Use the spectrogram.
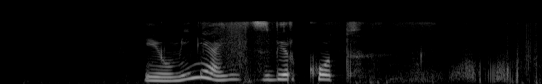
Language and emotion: Russian, neutral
